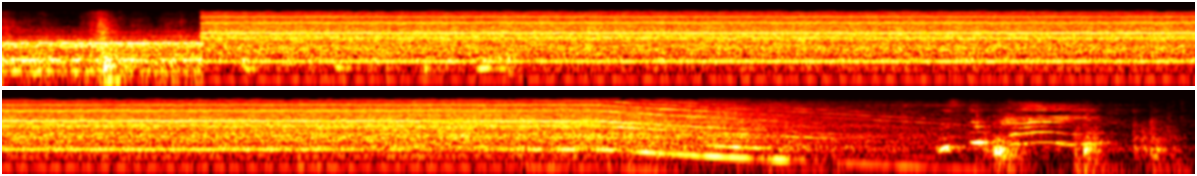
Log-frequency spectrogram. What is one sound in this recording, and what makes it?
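A record player plays a steady tone that drags down in pitch and stops.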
